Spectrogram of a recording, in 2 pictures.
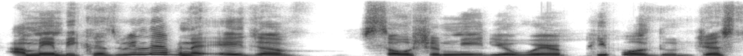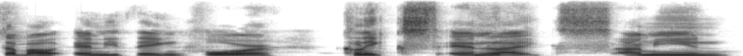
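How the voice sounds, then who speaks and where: A man's voice: a little high, big pitch swings, normal speed, fairly bright tone, no room sound. A man from Guyana, a therapist in training, explaining a coping tool step by step in a conversational talk. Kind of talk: direct-to-camera advice talk.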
